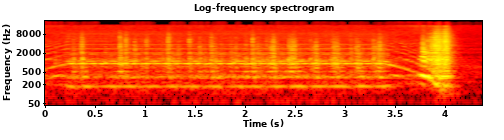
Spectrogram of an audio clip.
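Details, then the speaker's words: MDF CNC router stepper motors on a new controller with a higher-voltage power supply: steady low hum with whine while the axis moves, short clatter at stop; different initial hum on all axes, cause unknown, movement accuracy unverified. "the only thing i'm not sure about is it it's making a it's a different noise there's initial hum and uh and all that and it does it on all the axises"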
